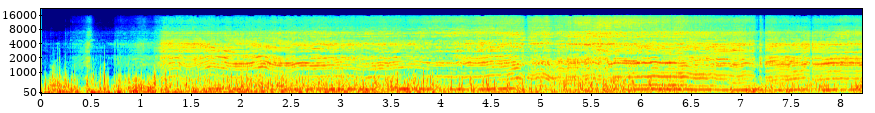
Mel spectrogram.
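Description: Motocross dirt bike engine revving hard, its pitch rising and falling again and again as the rider throttles on and off through soft sand. A few brief knocks in the first second.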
